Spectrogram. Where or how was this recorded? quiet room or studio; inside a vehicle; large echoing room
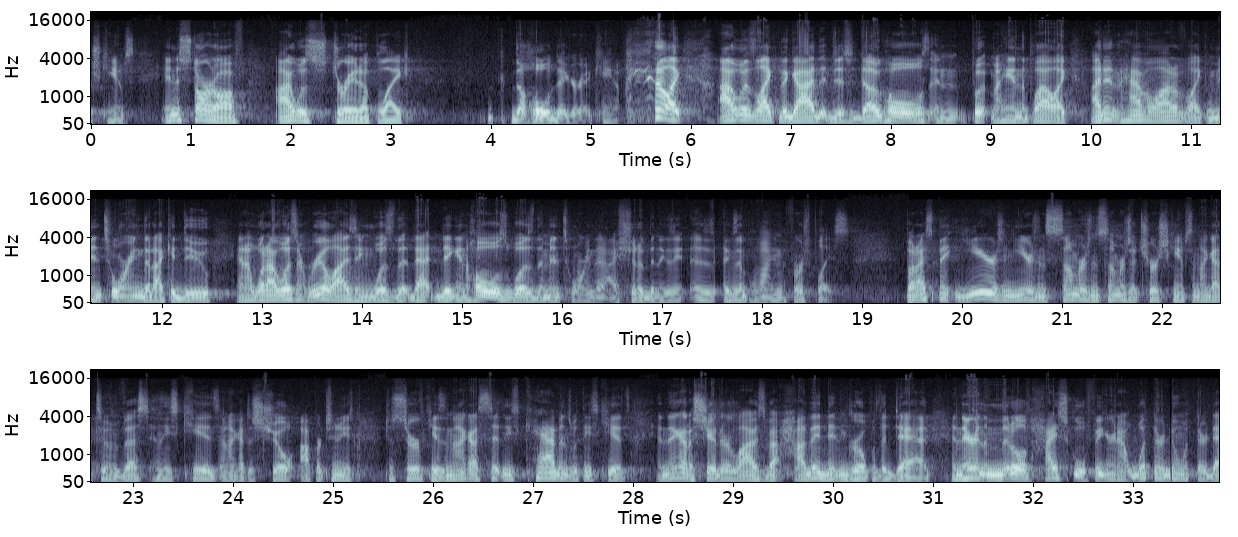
large echoing room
